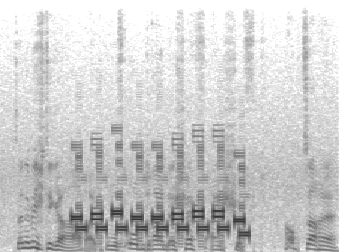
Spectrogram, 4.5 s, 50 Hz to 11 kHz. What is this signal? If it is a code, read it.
Multi-frequency trunk signalling (R2, with the far end's replies), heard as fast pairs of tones, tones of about 140 ms. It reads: 350335991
